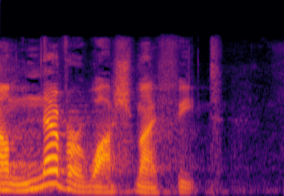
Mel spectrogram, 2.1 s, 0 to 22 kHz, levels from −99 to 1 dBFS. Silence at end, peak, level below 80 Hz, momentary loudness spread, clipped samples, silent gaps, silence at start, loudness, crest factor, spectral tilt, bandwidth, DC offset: 0.5 s; -4 dBFS; -66 dBFS; 18 LU; under 0.1%; none; 0 s; -23 LUFS; 20 dB; -5 dB/octave; 10.5 kHz; under 0.1%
